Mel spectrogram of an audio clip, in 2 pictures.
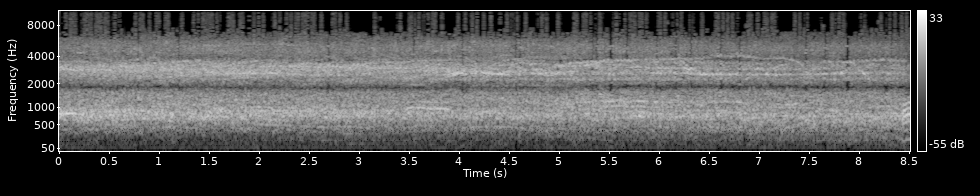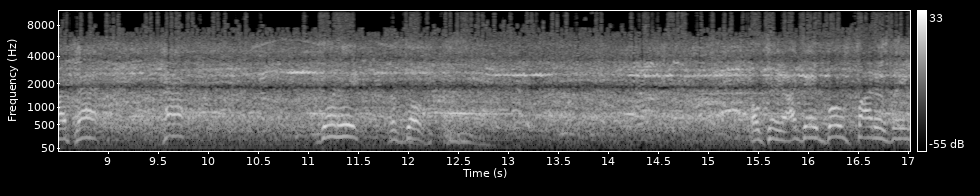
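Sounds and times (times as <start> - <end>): arena crowd cheering: 0.0 - 17.0.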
